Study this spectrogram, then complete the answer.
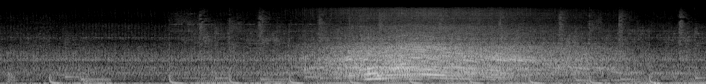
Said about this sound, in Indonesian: Coba dengerin mesinnya nih.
